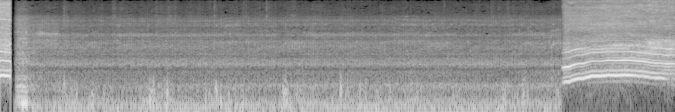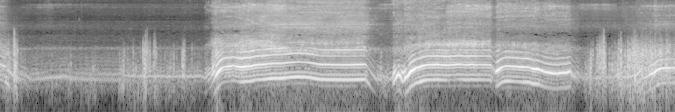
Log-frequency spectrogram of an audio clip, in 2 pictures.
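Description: Tracked rice combine harvester's engine running, at first a steady low hum, then from about eight seconds in revving hard in four surges, each a loud whine that rises in pitch, holds and falls away, as the machine moves under its load of full grain bags.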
